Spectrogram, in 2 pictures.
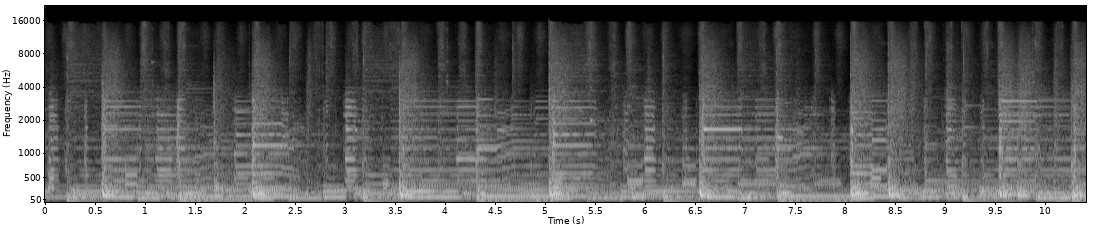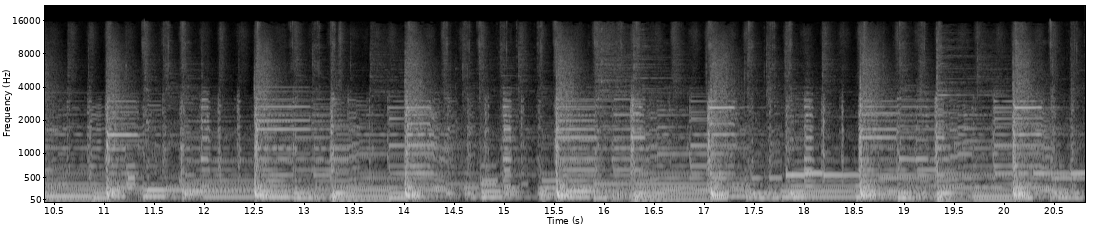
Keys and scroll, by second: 5.2 ctrl+], 6.1 ctrl+[, 14.3 ctrl+=, 15.8 ctrl+=, 20.5 ctrl+BackSpace.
